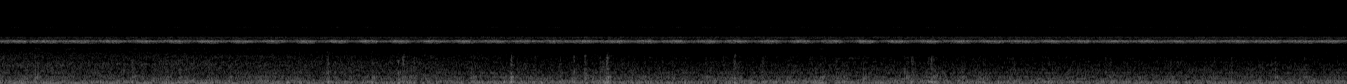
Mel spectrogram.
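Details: Lake Arrowhead crickets in California chirp in an unbroken, fast-pulsed high trill, with a few faint clicks and a low background hum.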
